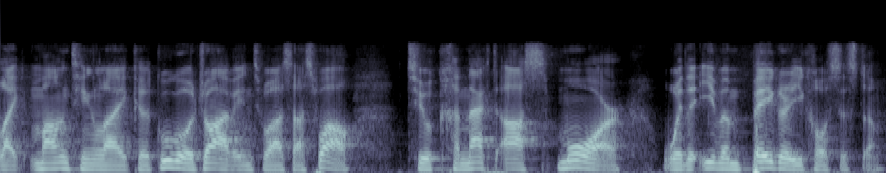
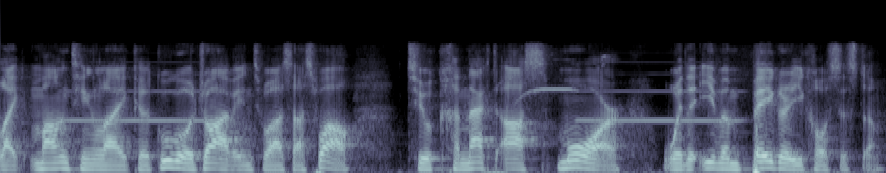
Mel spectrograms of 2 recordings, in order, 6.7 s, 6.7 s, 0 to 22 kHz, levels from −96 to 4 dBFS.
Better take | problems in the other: first | background sound (Wind instrument, woodwind instrument + Chirp, tweet); 19 dB below the speech

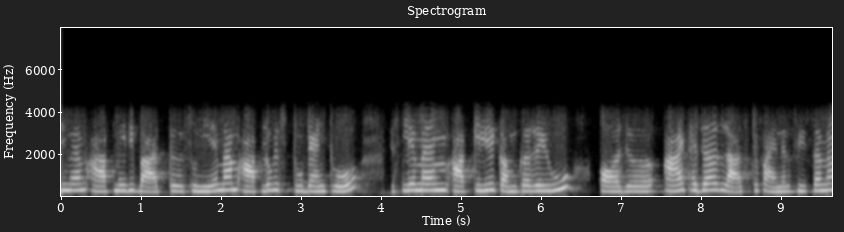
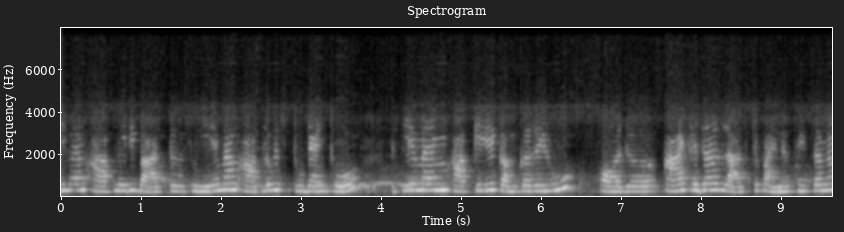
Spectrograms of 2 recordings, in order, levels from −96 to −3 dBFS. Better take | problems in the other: first | noise reduction (neural separator model SepFormer DNS4)

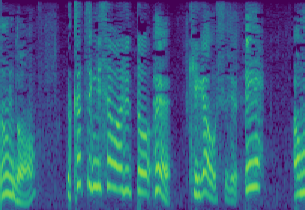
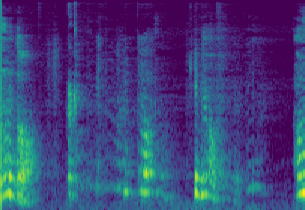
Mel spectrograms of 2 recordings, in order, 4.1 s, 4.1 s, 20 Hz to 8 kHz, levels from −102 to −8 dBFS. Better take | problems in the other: first | noise reduction (neural mask model DeepFilterNet 3)

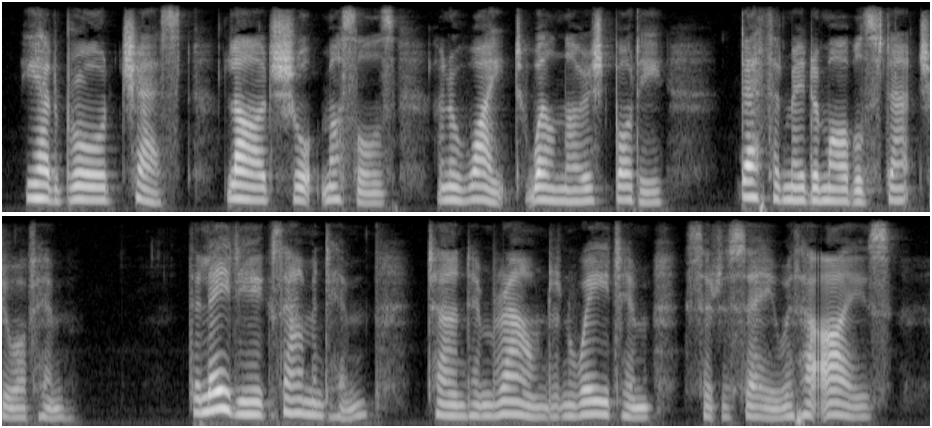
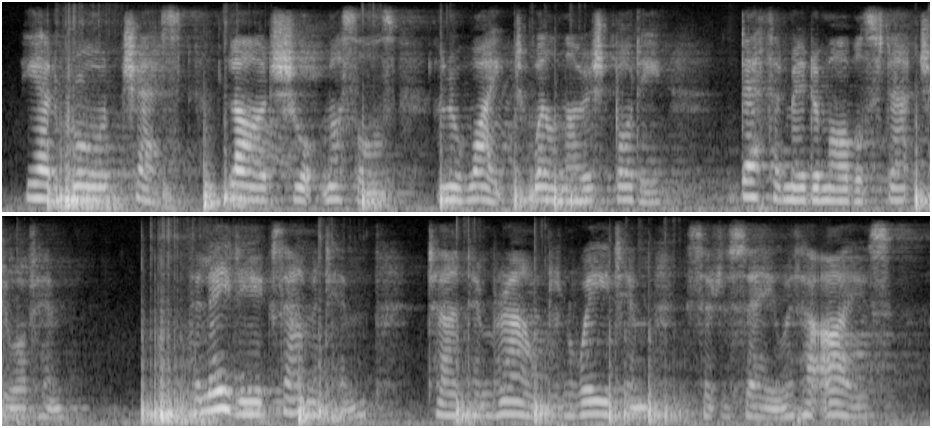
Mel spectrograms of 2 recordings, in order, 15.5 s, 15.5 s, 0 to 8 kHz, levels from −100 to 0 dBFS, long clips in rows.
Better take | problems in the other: first | background sound (Coin (dropping)); 3 dB below the speech // room echo; dies away in 2 s

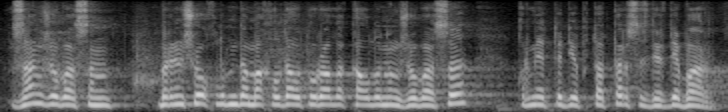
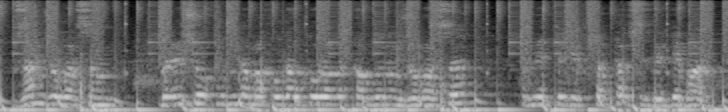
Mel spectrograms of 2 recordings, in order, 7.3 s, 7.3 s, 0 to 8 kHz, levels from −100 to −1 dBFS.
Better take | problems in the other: first | background sound (Drum kit); as loud as the speech // room echo; dies away in 0.3 s

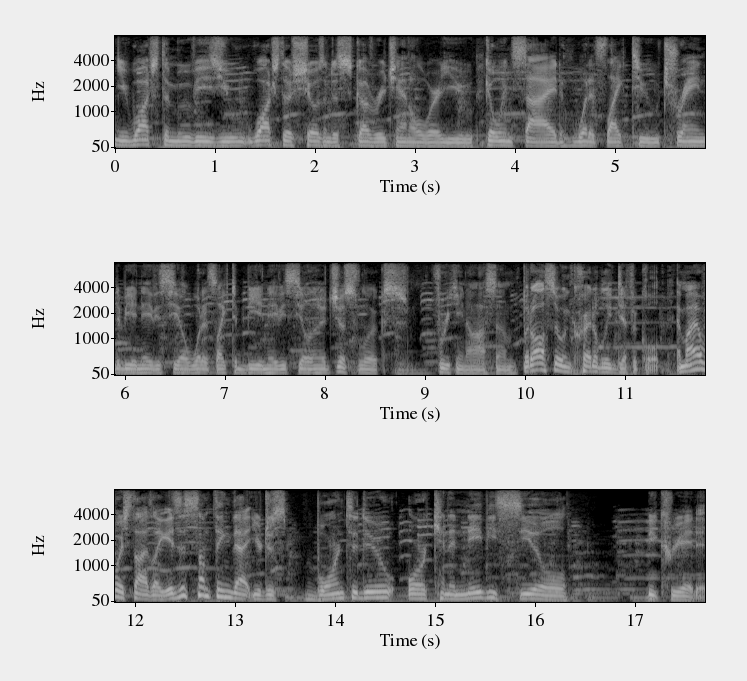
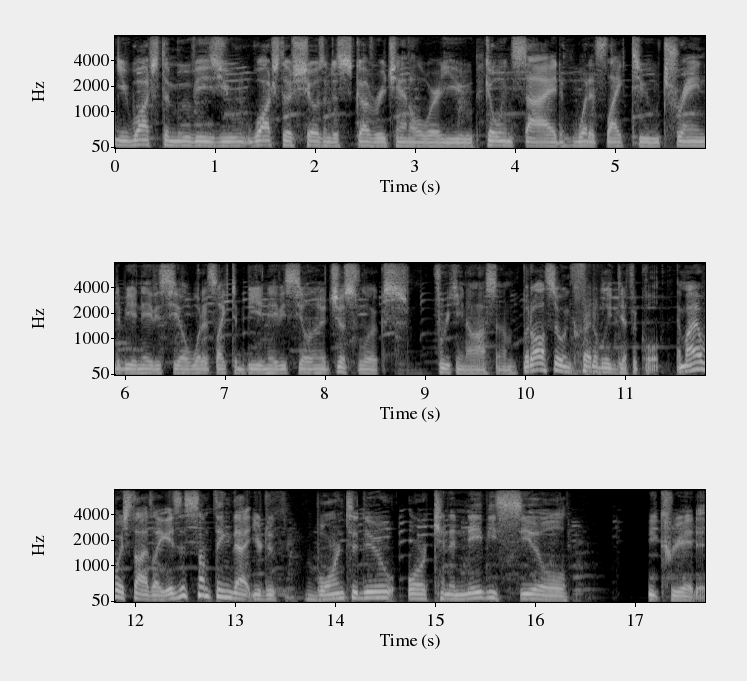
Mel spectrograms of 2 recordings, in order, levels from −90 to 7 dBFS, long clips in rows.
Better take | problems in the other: first | noise reduction (neural mask model RNNoise)

